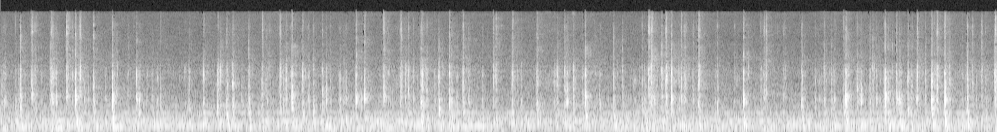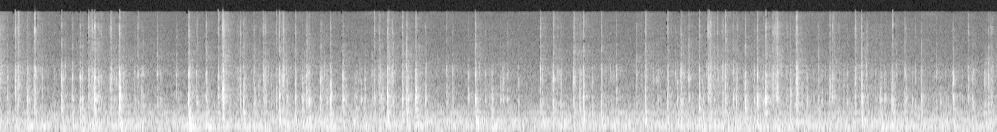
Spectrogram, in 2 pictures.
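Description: Fingertips with long red nails type fast on a backlit aluminium laptop keyboard whose plastic keys sit under a red silicone skin. The result is a steady, dense stream of short, muffled key clicks with soft tapping bursts over a faint low hum. There is no talking.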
